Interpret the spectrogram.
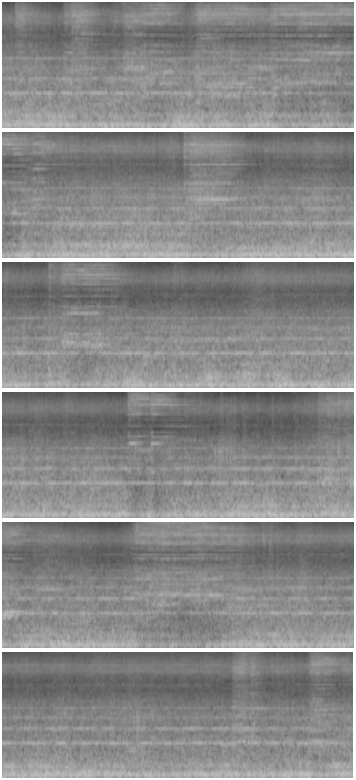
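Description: Fully loaded coal cars of a freight train rolling steadily past: a continuous heavy rumble of wheels on rail, broken several times by short bursts of high-pitched wheel squeal. A grade-crossing electronic bell rings steadily throughout.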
